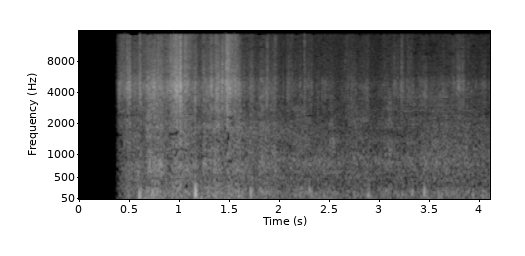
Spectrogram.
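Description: A mare's hooves thudding on grass at a canter, an uneven run of dull beats that is loudest in the first second and a half and then grows fainter, with a brief rushing hiss about a second in.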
